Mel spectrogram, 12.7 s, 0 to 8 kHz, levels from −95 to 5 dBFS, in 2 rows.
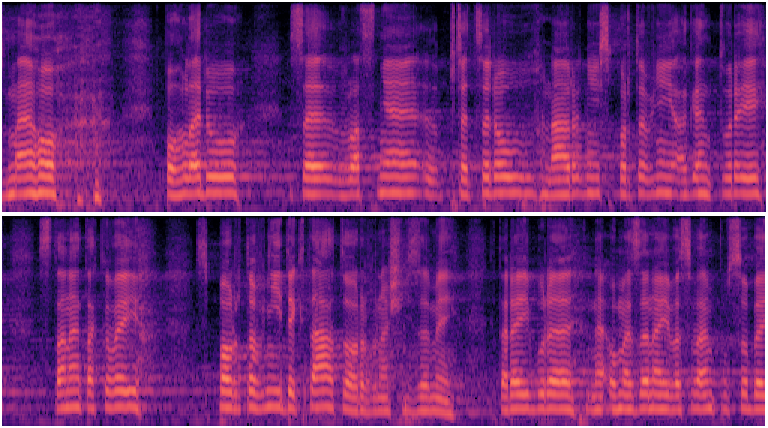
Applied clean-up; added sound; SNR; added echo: none; none; none; none.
